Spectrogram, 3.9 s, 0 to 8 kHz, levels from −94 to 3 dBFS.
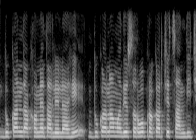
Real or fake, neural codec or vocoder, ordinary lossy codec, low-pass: real; none; Opus, 64 kbps; 7.2 kHz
